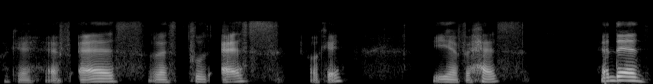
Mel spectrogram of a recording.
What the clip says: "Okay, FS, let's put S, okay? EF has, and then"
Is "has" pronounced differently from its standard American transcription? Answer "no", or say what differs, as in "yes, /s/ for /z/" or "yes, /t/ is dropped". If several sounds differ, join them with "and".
yes, /s/ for /z/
